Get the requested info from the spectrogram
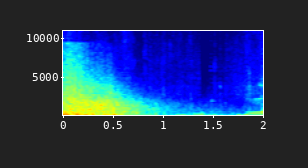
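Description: A single big-game rifle shot fired at a Cape buffalo: one sharp crack, then a rolling echo fading over about a second and a half.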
